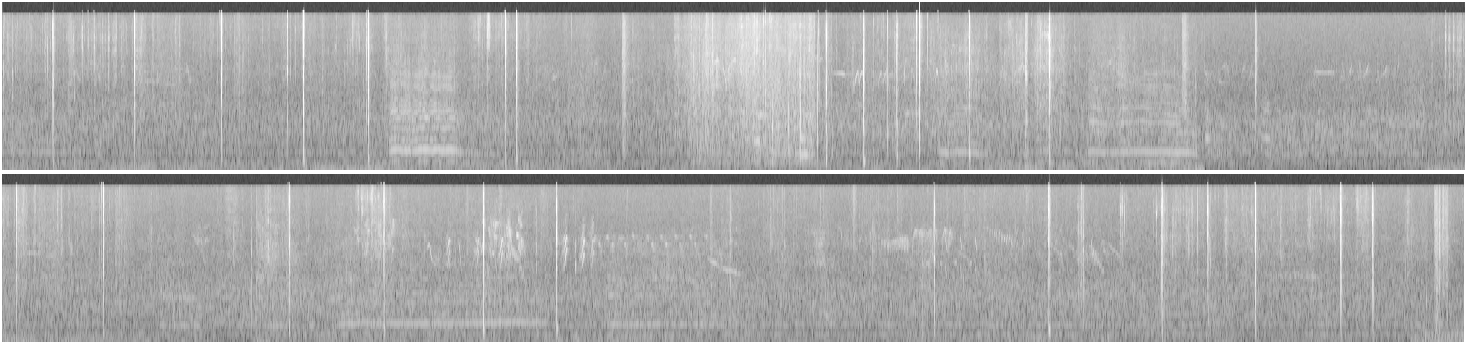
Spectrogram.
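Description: Flying insects buzzing as they pass close by, the buzz rising and falling in pitch for a second or two at a time, over sharp little snaps scattered throughout as dandelion flower heads are picked by hand.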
